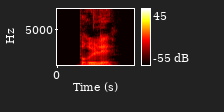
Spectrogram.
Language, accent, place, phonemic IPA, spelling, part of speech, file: French, France, Lyon, /bʁy.le/, brûlés, verb, LL-Q150 (fra)-brûlés.wav
- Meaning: masculine plural of brûlé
